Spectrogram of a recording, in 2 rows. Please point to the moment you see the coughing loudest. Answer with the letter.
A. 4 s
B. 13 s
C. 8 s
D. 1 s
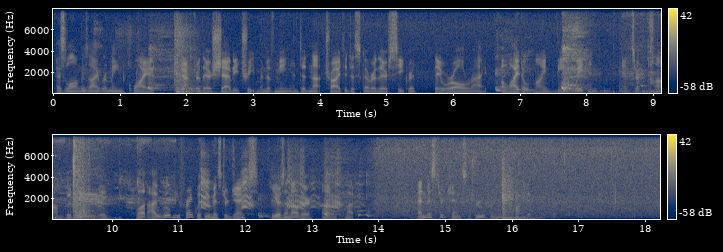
C.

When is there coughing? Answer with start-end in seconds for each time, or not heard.
0.4-2.3, 6.6-8.0, 12.2-13.9.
